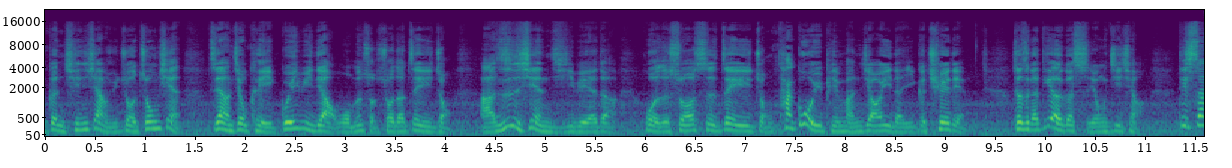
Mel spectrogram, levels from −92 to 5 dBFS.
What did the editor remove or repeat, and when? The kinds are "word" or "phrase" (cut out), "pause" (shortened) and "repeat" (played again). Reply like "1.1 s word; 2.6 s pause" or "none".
9.9 s word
